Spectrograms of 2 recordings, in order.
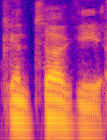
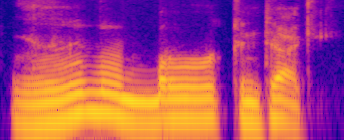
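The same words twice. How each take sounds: First: The word is said in a plain, standard way. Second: The word is mumbled thickly, like a local drawl. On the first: The speaker calls it wrong. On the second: The speaker calls it right.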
